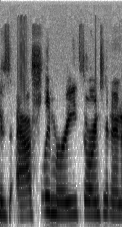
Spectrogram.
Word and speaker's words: Ashleigh: My name is Ashley Marie Thornton, and I have to spell it because it's the British way. It's ASHLEIGHMARIETHORNTON, just like Billy Bob Thornton. No relation, though. And I have known you forever. We have gone ghost hunting together, and I would always say your name wrong because of that English spelling.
